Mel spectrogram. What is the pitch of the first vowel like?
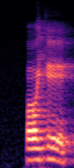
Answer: high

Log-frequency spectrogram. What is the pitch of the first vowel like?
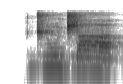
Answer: low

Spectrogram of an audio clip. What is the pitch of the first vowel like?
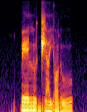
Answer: high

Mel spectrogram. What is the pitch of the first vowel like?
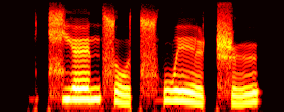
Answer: high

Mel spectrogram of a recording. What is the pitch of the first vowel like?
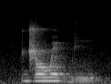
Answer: high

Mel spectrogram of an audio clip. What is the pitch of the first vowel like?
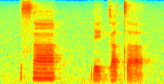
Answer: high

